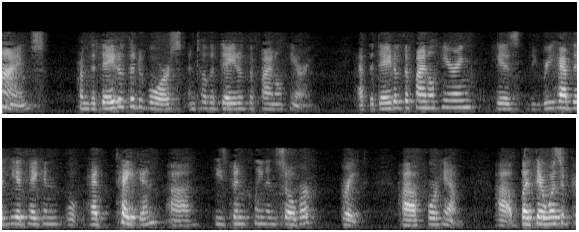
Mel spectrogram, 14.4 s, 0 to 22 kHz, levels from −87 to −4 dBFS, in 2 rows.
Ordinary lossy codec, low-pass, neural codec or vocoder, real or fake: AAC, 32 kbps; 7.2 kHz; none; real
